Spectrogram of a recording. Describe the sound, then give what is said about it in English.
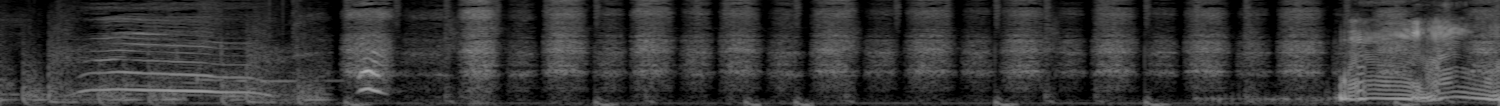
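Rapid, rhythmic panting breaths blown right into the microphone, a steady run of quick close puffs lasting several seconds, with short voiced, whiny sounds just before and after. “You're breathing on the microphone.”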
